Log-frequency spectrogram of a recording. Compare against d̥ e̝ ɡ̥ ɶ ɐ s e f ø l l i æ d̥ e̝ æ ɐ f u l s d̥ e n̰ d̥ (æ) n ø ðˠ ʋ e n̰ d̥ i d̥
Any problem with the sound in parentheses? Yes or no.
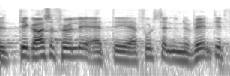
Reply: yes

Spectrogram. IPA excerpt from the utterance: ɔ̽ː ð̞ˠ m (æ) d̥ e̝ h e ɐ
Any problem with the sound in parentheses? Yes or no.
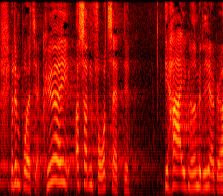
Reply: yes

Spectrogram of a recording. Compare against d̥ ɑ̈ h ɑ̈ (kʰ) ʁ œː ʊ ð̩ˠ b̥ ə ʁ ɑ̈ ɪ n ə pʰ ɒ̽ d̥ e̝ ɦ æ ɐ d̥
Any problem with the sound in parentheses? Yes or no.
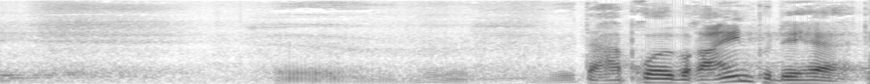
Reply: yes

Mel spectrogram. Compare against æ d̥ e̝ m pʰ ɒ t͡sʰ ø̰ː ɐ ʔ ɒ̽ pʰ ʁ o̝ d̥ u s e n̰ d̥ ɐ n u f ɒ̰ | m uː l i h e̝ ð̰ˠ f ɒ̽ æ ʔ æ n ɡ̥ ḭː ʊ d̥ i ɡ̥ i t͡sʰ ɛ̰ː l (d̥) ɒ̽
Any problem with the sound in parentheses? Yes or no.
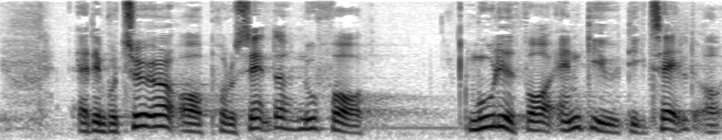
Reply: no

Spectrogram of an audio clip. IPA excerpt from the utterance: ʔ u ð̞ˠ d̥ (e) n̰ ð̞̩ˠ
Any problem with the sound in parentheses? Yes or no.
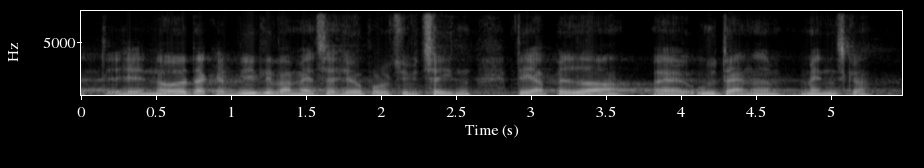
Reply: yes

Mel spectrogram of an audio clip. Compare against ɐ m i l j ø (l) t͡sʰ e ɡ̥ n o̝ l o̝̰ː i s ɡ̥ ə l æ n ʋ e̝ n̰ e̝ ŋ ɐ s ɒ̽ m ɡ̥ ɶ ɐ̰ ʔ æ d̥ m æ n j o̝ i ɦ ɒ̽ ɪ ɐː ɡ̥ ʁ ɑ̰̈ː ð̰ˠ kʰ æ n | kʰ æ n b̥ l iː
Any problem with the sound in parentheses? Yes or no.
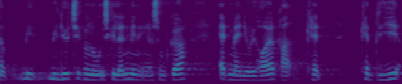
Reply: yes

